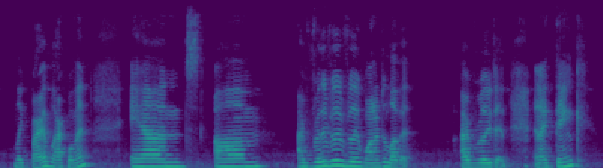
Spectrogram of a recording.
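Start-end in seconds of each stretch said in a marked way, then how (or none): none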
